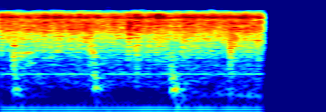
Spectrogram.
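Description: Bok choy is stirred and tossed in a hot pan, giving a continuous close sizzle broken by periodic scraping pushes of the greens, alone and fairly loud before cutting off abruptly.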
